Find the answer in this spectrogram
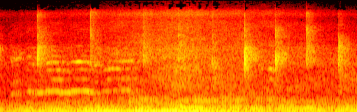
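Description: Six sharp hand claps: three about two-thirds of a second apart, then three quicker ones near the end. A long wavering shouted call runs under the first half, and a steady low hum lies beneath.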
